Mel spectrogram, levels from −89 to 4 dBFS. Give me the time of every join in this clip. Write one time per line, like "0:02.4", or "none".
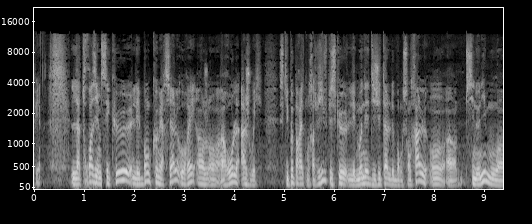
0:01.3
0:08.2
